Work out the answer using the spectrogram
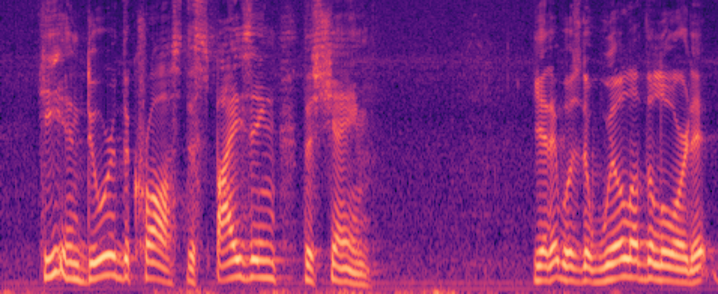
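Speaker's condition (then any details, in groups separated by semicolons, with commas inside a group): No condition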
